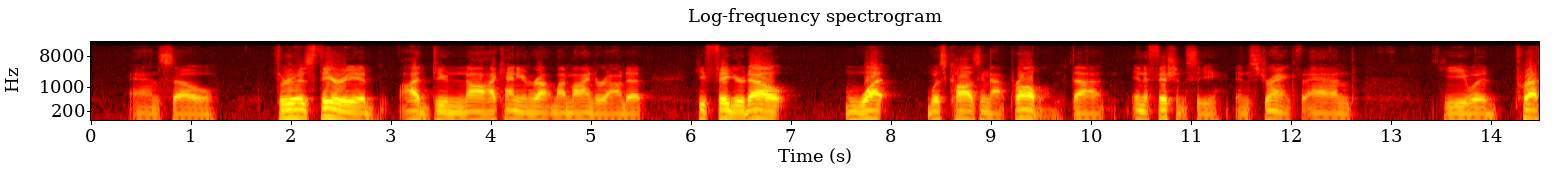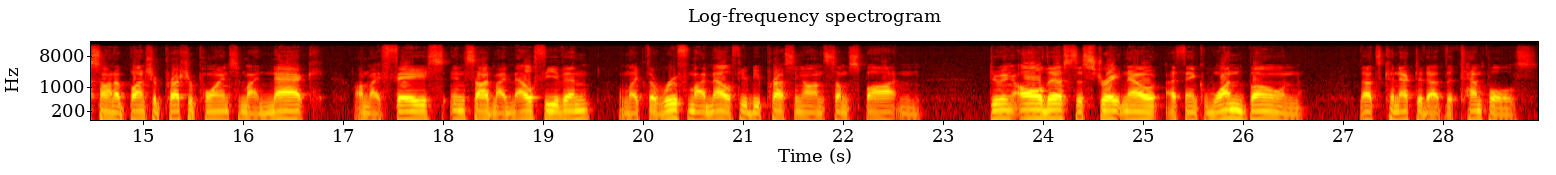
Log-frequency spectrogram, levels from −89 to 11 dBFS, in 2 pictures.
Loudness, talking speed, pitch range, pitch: -21 LUFS, 160 wpm, 90-105 Hz, 100 Hz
